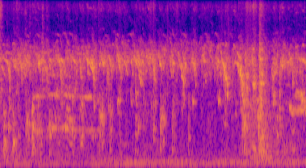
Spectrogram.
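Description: Fighting-breed chickens clucking in a farm pen, a busy overlapping chorus of clucks and short calls at close range, continuous with no talk.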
